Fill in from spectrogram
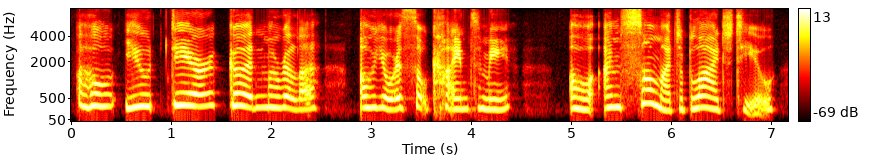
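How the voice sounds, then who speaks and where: Lady doing a gushy dreamy little orphan girl for a storybook, high voice, really dry sound. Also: fairly even intonation, unhurried, no echo. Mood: grateful. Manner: breathless, gushing, dramatic. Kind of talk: acted audiobook read-along.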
